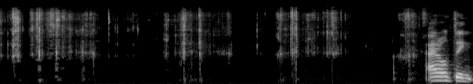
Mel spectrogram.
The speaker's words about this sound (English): I think I'm going to give our fans a little ASMR of Garrett's popcorn Okay. and the deliciousness that is crunching in my mouth.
